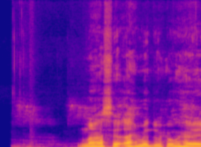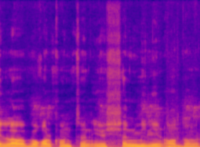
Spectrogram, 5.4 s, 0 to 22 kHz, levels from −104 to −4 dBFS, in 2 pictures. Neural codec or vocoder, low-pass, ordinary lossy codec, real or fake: none; none; none; real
